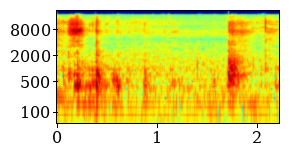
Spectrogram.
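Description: A few short clicks and knocks from hands handling wires and parts behind a scooter's front panel, with one louder knock near the end.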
